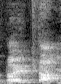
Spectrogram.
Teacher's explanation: 리을이 대표음이고 비읍이 떨어지니까 널 하고 여기에 된소리 돼서 넓다 이렇게 되거든요.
